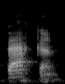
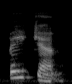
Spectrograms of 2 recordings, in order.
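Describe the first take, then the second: First: The first vowel is a short a sound. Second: The first vowel is a long a sound. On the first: The speaker calls it wrong. "try reading the word using the short out A sound" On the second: The speaker calls it right. "this time I'm going to put in the long sound of A"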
